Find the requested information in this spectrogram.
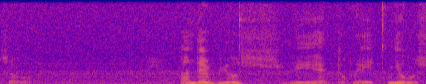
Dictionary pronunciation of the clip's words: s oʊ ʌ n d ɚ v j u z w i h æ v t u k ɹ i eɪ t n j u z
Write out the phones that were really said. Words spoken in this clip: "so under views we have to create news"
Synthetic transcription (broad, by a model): s oʊ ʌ n d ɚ b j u s w i h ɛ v t u k ɹ i eɪ t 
